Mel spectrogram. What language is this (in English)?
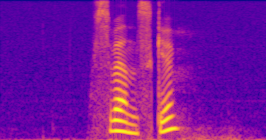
Swedish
